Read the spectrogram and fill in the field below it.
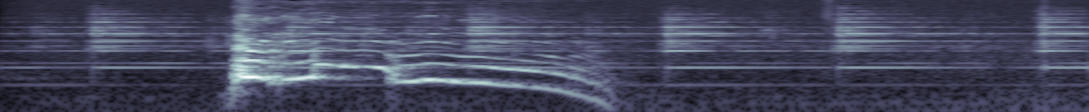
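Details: Basset Hound singing after being woken by church bells: one long wavering howl that slides down at the end, over steady ringing bell tones with soft repeated bell strikes.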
